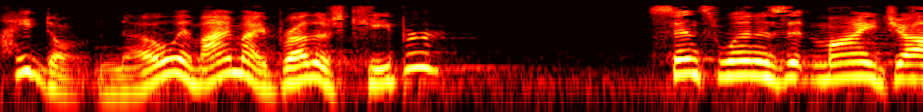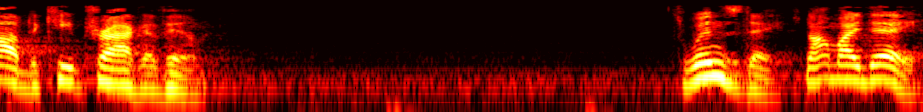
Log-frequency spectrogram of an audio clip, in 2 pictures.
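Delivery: put-on snide, sarcastic, dismissive tone. Speaker reading Cain's reply aloud as an example, Cain's mock-snide tone. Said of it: "Read this with a snide tone".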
